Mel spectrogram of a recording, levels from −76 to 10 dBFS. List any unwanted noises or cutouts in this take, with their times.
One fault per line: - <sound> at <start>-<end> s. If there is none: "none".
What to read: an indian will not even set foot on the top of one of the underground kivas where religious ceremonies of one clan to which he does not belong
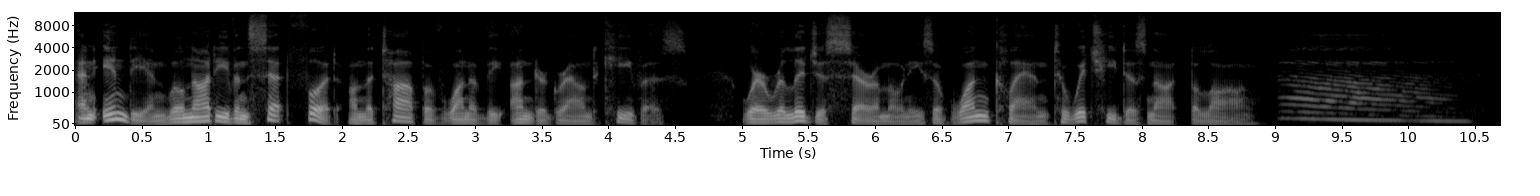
- sigh at 9.0-10.5 s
